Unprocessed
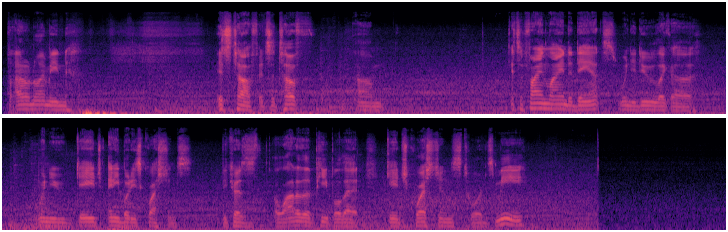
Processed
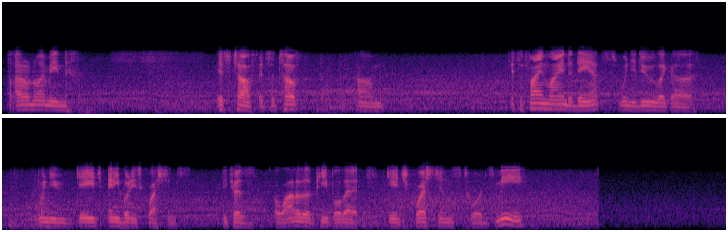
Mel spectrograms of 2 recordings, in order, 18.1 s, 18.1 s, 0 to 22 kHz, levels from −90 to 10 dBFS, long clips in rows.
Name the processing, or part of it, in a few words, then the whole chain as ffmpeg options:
Bluetooth headset: -af "highpass=200,aresample=8000,aresample=44100" -ar 16000 -c:a sbc -b:a 64k

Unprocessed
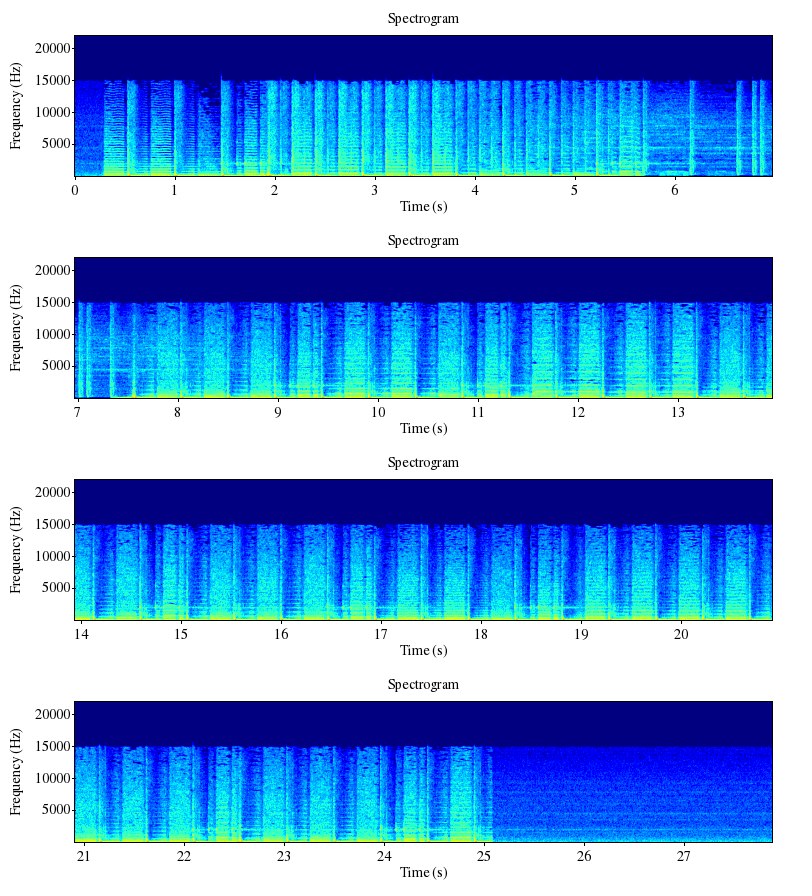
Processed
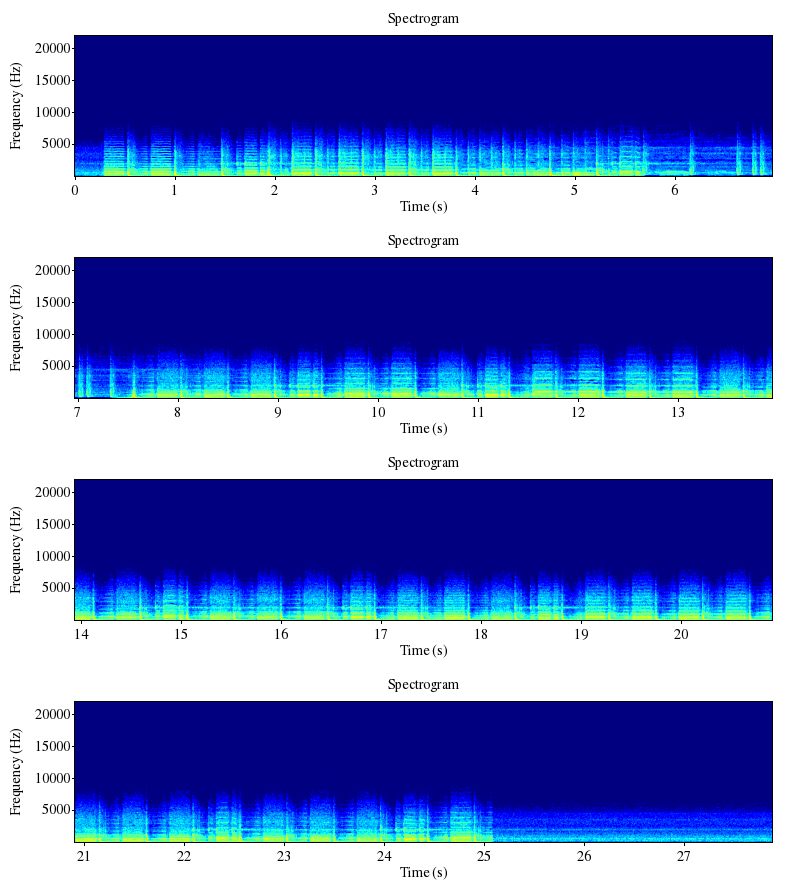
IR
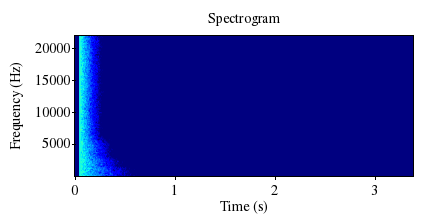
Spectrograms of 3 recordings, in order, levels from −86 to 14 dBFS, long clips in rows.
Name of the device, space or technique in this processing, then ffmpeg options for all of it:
kitchen radio: -filter_complex "[0:a]asettb=1/sr,asplit=3[a][b][c];[a]atrim=end=4.584[d];[b]atrim=start=4.58:end=5.05,asetpts=PTS-STARTPTS,afade=t=in:d=0.004:c=qsin,afade=t=out:st=0.466:d=0.004:c=qsin,equalizer=f=230:t=o:w=3:g=6[e];[c]atrim=start=5.046[f];[d][e]acrossfade=d=0.004:c1=hsin:c2=qsin[g];[g][f]acrossfade=d=0.004:c1=qsin:c2=hsin,highpass=190,equalizer=f=200:t=q:w=4:g=-4,equalizer=f=300:t=q:w=4:g=4,equalizer=f=590:t=q:w=4:g=9,equalizer=f=1k:t=q:w=4:g=5,equalizer=f=1.6k:t=q:w=4:g=-4,equalizer=f=2.5k:t=q:w=4:g=-7,lowpass=f=3.4k:w=0.5412,lowpass=f=3.4k:w=1.3066"

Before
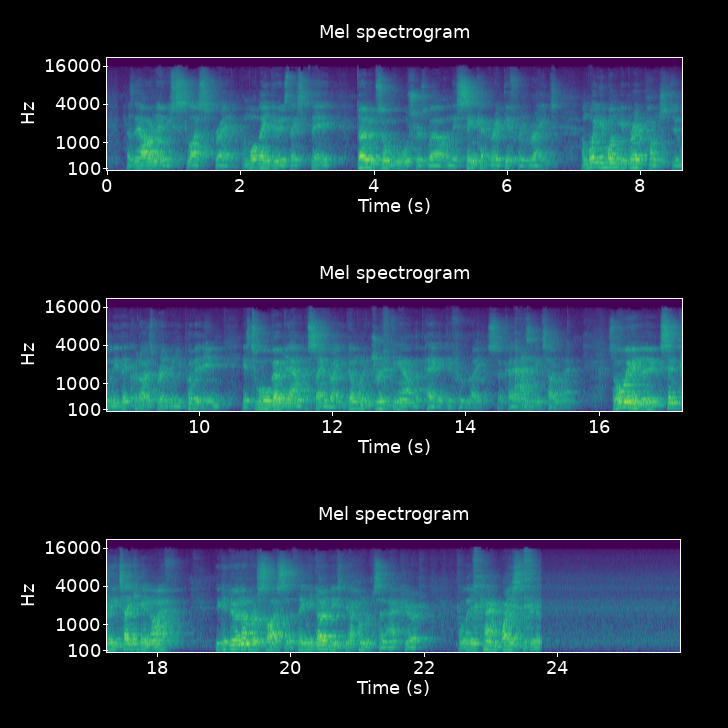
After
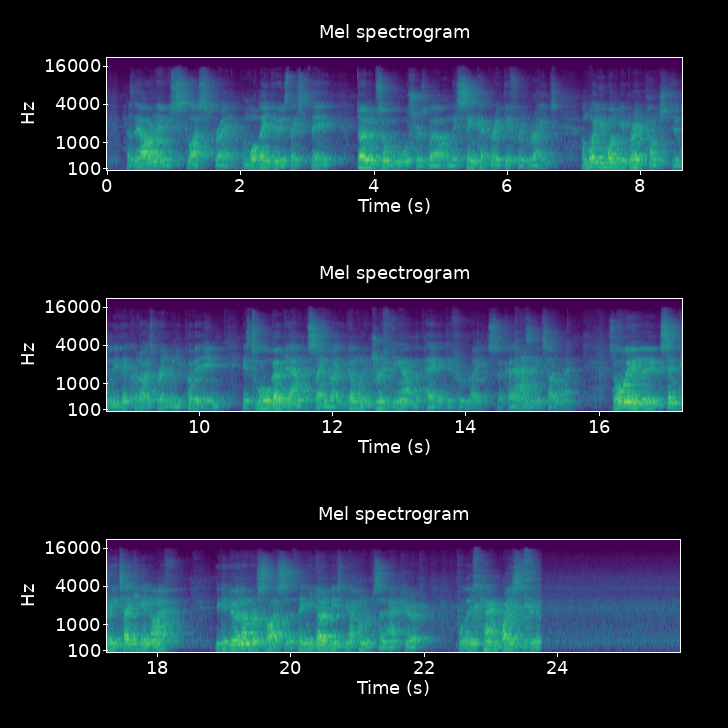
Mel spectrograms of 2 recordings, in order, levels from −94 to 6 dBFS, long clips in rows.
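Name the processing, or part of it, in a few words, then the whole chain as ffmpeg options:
behind a face mask: -af "highshelf=f=3.5k:g=-7,volume=-2dB"

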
